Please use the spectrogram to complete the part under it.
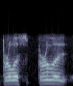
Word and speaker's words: Berlusconi: Berlusconi.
